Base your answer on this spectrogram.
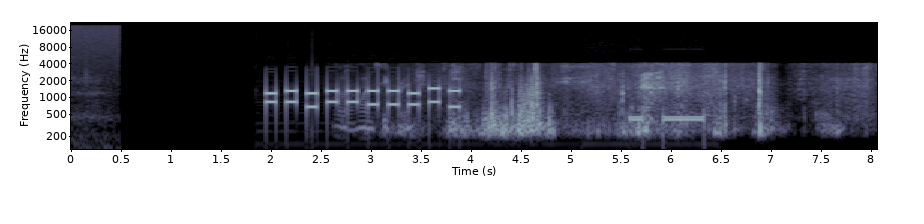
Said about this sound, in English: We got a voicemail. Let's check that out now.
